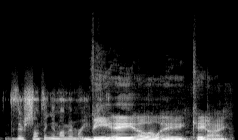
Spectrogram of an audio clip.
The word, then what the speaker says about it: Vallaki: Vallaki. So Vala, like Valhalla, Yeah. and then Ki, Valaki.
